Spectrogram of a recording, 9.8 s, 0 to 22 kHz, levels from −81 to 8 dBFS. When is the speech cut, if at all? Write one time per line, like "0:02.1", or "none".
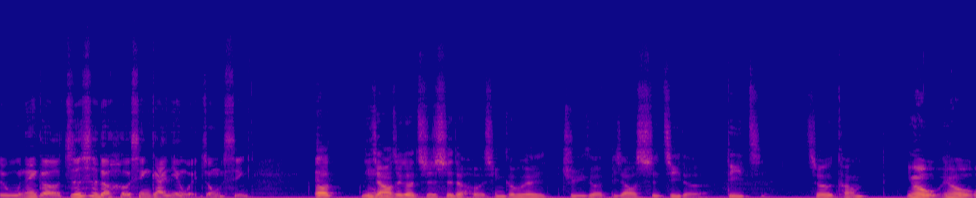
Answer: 0:03.1

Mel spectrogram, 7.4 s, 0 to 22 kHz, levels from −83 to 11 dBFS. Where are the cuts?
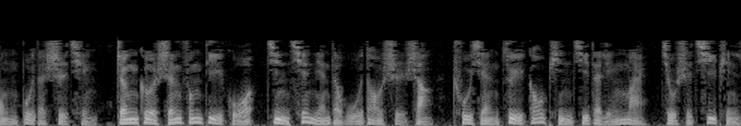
none

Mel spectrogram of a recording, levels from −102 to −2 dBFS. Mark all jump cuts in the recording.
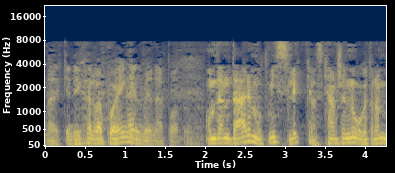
0:02.0

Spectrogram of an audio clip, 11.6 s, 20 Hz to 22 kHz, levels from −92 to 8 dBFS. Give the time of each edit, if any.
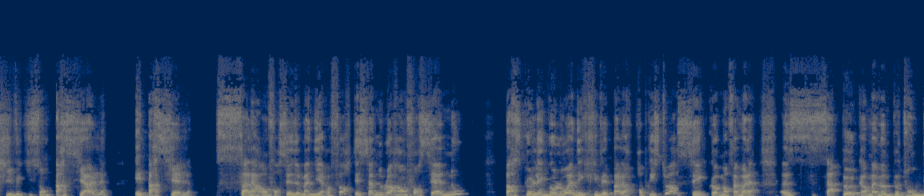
0:02.5
0:08.5

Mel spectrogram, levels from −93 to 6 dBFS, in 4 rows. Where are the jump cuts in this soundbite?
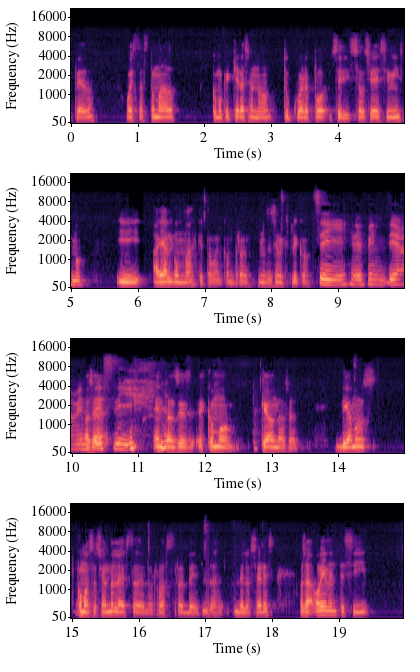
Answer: none

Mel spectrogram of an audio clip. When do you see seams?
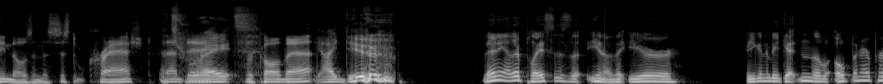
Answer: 0:04.0
0:07.8

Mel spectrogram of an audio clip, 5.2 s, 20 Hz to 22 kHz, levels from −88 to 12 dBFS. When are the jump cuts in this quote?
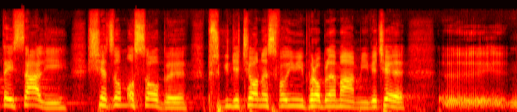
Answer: none

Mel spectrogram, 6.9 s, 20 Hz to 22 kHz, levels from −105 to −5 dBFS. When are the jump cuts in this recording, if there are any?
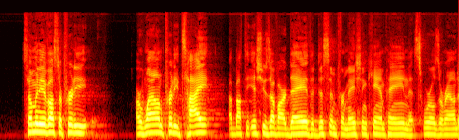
none

